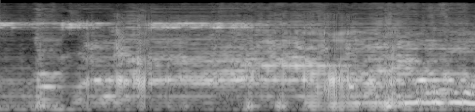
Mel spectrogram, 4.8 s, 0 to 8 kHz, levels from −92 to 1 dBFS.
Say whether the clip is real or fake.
fake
